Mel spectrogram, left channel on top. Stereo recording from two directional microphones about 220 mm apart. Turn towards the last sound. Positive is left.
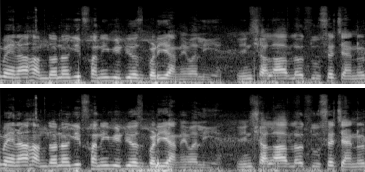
turn(degrees=-5)  # may be behind; listen again after turning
